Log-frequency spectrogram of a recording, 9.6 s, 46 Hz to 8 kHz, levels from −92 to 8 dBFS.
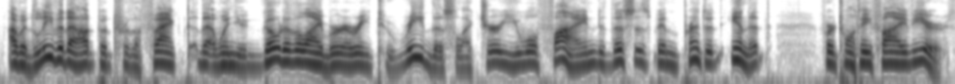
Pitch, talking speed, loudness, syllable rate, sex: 160 Hz, 205 wpm, -19 LUFS, 4.7 syllables/s, male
